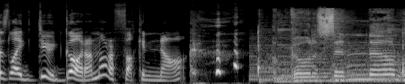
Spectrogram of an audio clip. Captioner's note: Emma giggles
